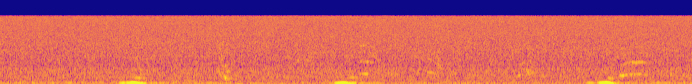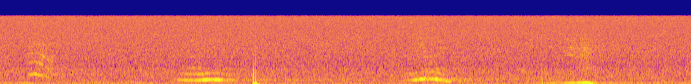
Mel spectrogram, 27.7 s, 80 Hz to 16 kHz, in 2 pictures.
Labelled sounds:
7.2	7.5	humpback whale, 0.96 to 1.2 kHz
12.4	12.9	humpback whale, 0.90 to 1.1 kHz
14.4	14.9	humpback whale, 0.80 to 1.5 kHz

